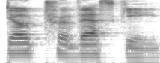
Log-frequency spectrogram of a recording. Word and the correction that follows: Dostoevsky: Travesky, Doy Doy Dostoevsky. – Dostoevsky. – Yeah.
